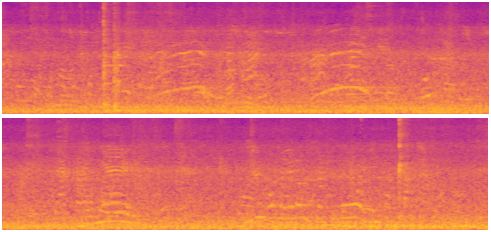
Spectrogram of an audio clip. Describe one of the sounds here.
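A metal ladle clinks against a large metal pot.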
